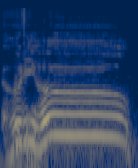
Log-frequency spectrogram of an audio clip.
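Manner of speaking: high, slow owl hoot; playful slow owl call to the night owls. Pretend.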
